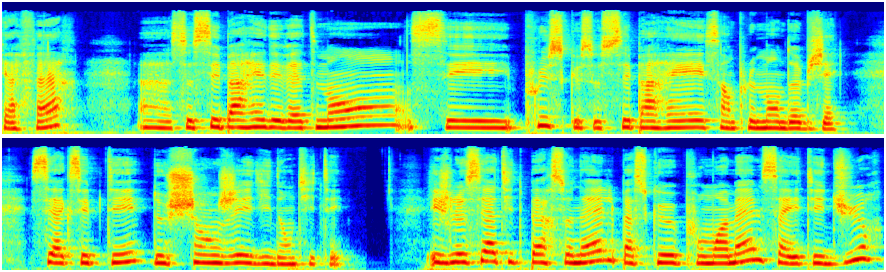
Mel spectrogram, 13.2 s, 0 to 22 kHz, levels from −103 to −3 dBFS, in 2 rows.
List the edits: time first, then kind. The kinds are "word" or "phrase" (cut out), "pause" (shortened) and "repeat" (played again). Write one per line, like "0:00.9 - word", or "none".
none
